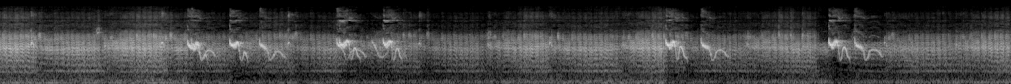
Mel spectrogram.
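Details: Blue manakin in the forest during its mating ritual: nasal, squawky notes given in quick pairs and small clusters, repeated several times over ten seconds above a steady buzzing background hum.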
